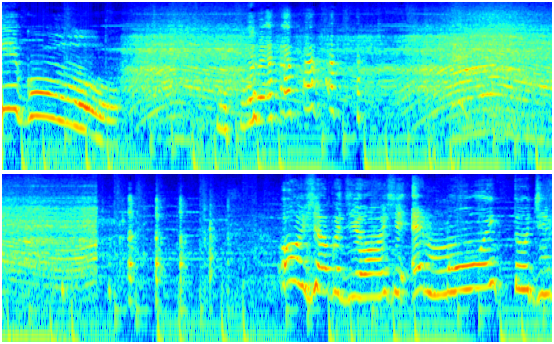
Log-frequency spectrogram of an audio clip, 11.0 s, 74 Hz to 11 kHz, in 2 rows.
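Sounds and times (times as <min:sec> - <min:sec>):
motorcycle engine revving: 0:01.1 - 0:06.6.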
